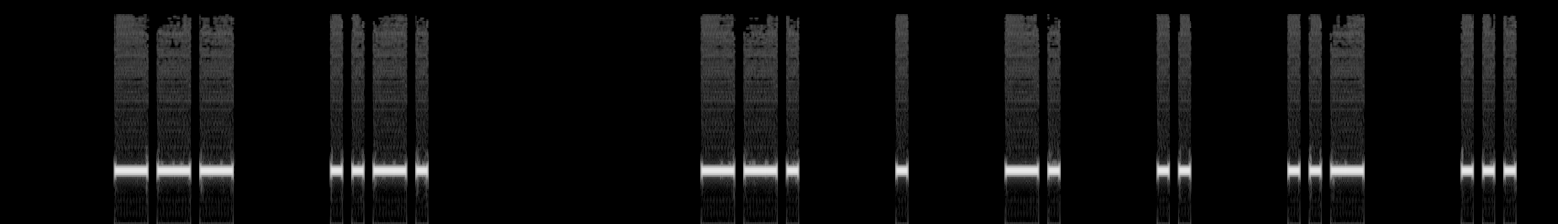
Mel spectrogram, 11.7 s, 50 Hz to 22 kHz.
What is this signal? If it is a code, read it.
Morse code, heard as a keyed tone, about 15 wpm, spaced as for 8 wpm, 1000 Hz. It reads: OF GENIUS
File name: qotdfiles / 8wpm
